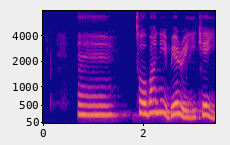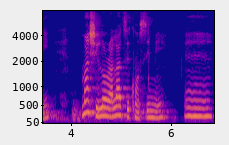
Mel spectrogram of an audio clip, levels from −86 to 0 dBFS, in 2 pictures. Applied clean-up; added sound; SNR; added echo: none; none; none; none.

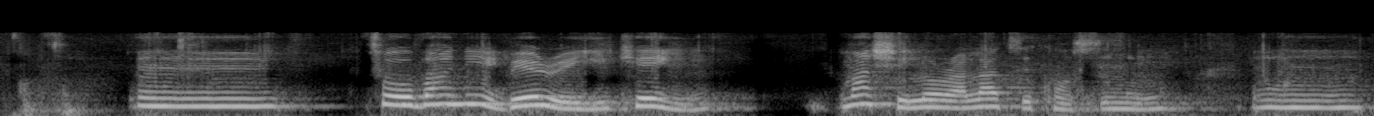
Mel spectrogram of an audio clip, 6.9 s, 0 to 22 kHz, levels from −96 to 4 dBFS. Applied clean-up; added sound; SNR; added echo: neural mask model Resemble Enhance denoiser.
